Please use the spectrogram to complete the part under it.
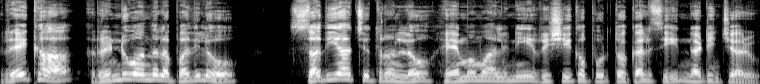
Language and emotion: Telugu, neutral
